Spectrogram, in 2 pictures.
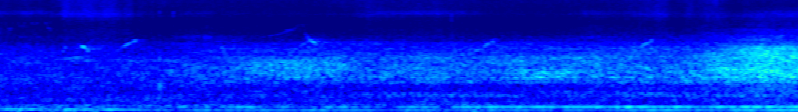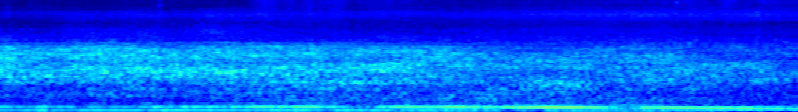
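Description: An engine passing: a low steady hum that grows louder through the middle and drops in pitch about seven seconds in.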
